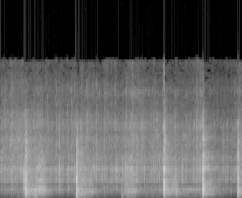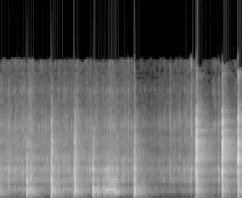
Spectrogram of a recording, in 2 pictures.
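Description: Metal spoon scraping and knocking irregularly against a Teflon-coated frying pan as it pushes fried rice aside into a well, with the rice frying in the pan.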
